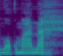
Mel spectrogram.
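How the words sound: The last word ends in 'a' plus an 'h'. The speaker is from the outer area. "kecenderungan "a" itu ditambah dengan "h""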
